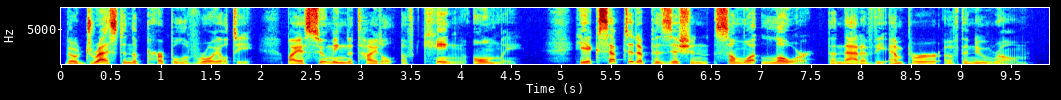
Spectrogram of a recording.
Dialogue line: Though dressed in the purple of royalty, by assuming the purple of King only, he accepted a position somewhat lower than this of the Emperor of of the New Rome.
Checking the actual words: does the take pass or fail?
fail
